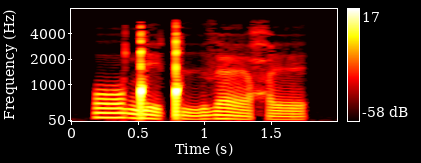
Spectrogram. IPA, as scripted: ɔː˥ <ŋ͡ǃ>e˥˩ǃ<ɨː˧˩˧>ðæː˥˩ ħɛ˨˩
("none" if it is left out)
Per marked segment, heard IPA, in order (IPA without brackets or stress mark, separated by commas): ŋ͡ǃ, ɨː˧˩˧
